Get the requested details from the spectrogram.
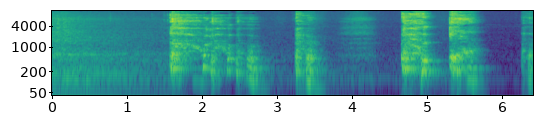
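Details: Dry cough during a morning coughing and gagging spell after bronchitis while clearing remaining phlegm in a bathroom: a run of harsh, dry coughs in several bursts with a gagging quality.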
